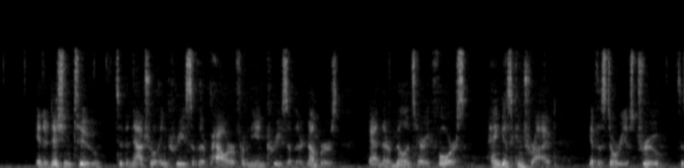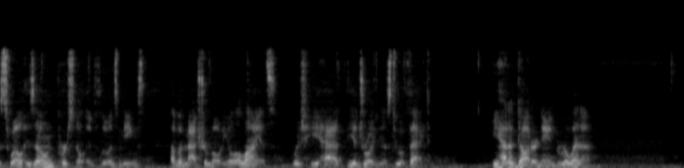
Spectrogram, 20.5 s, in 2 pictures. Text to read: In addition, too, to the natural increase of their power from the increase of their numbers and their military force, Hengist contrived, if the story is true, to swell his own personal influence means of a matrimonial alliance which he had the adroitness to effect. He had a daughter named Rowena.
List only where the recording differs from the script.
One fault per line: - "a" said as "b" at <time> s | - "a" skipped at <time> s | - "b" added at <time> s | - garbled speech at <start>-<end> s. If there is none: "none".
none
